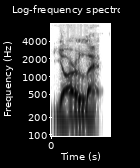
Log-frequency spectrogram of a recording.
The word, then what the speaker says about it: Jarlet: And do they pronounce the J in Jarlet, or is it Yar? – Yar. – Okay. – Yeah, Yarlet.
